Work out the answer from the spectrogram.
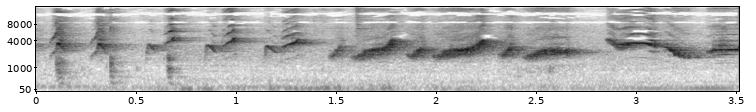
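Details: Breeding-season white Chinese hwamei in an aviary kept for conservation in a mountain town: a few sharp opening chips, then a sequence of rich, rolling whistled notes swinging up and down, each repeated about twice per second.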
